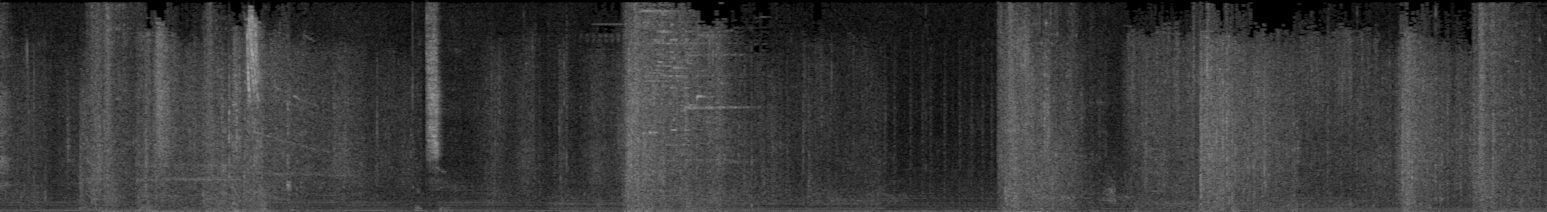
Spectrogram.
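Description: A truck bumps and thuds over uneven terrain.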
